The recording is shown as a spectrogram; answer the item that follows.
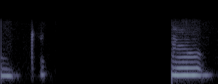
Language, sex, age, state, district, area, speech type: Malayalam, female, 30-45, Kerala, Kasaragod, rural, conversation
